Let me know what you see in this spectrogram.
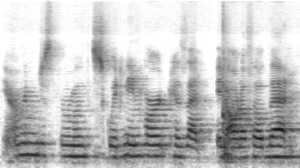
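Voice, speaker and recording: A woman's voice: mid-range voice, flat delivery, a little fast, slight background noise. A woman co-hosting a casual chat podcast, rambling and trailing off into restarts. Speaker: podcast co-host. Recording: roomy echo.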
